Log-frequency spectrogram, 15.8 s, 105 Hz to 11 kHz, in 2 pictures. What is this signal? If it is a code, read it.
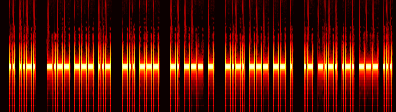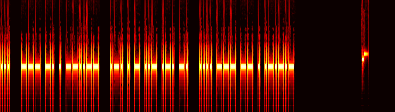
Morse code, heard as a keyed tone, about 34 wpm, 700 Hz. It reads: IF YOU DO NOT COME ACROSS ONE, RETURN HOME.
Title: Sentences from Top 800 Words 35wpm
